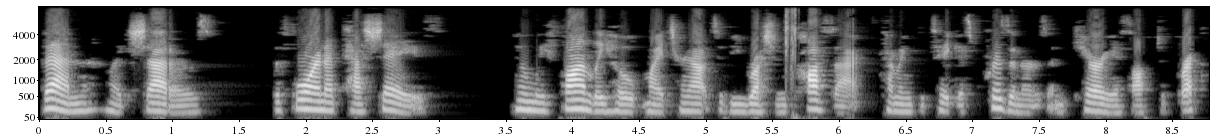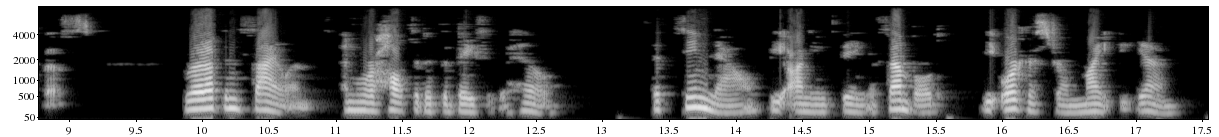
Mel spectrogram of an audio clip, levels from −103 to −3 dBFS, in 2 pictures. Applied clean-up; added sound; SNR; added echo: classical method log-MMSE.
